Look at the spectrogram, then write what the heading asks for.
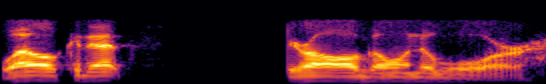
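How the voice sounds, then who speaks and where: A man puts on a gravelly character voice, pitched fairly low. He speaks at a fairly slow pace with flat, monotone intonation. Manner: stern.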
